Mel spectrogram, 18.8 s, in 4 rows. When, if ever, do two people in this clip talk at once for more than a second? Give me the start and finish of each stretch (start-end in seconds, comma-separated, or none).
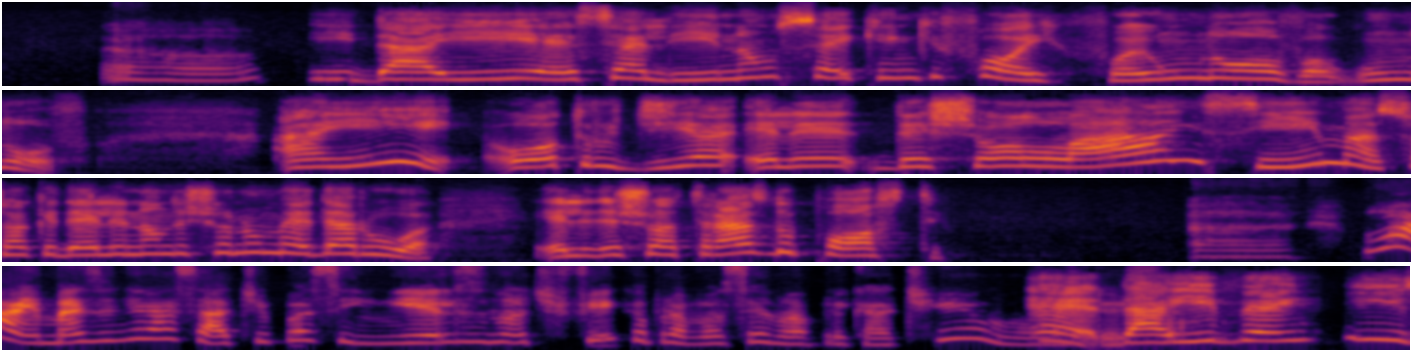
none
